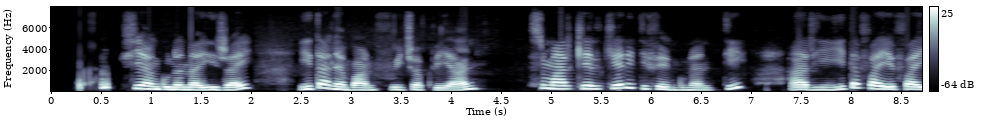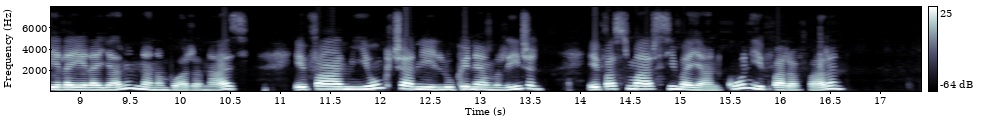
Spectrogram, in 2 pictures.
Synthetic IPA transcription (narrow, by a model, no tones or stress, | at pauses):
fiaŋɡunanəiɾaj | it̪anambanifuiʈ͡ʂəb̥eani̥ | sumaɾikelikelit̪ifeŋɡunanit̪i | aɾiit̪əfaefaelaelajanininanambuaɾanazi̥ | efəmiuŋɡiʈ͡ʂənilukenamiriɳɖ͡ʐanə̥ | efəsumaɾisimbaianikunifaɾav̥aɾanə̥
